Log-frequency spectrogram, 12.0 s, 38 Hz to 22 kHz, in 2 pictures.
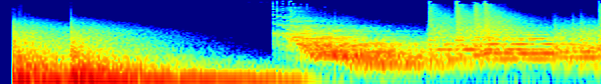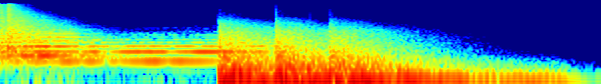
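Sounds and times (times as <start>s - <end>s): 
drum in fanfare: 0.1s - 2.4s, 8.2s - 11.2s
harp in fanfare: 2.7s - 7.9s
trumpet fanfare: 2.8s - 8.8s.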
